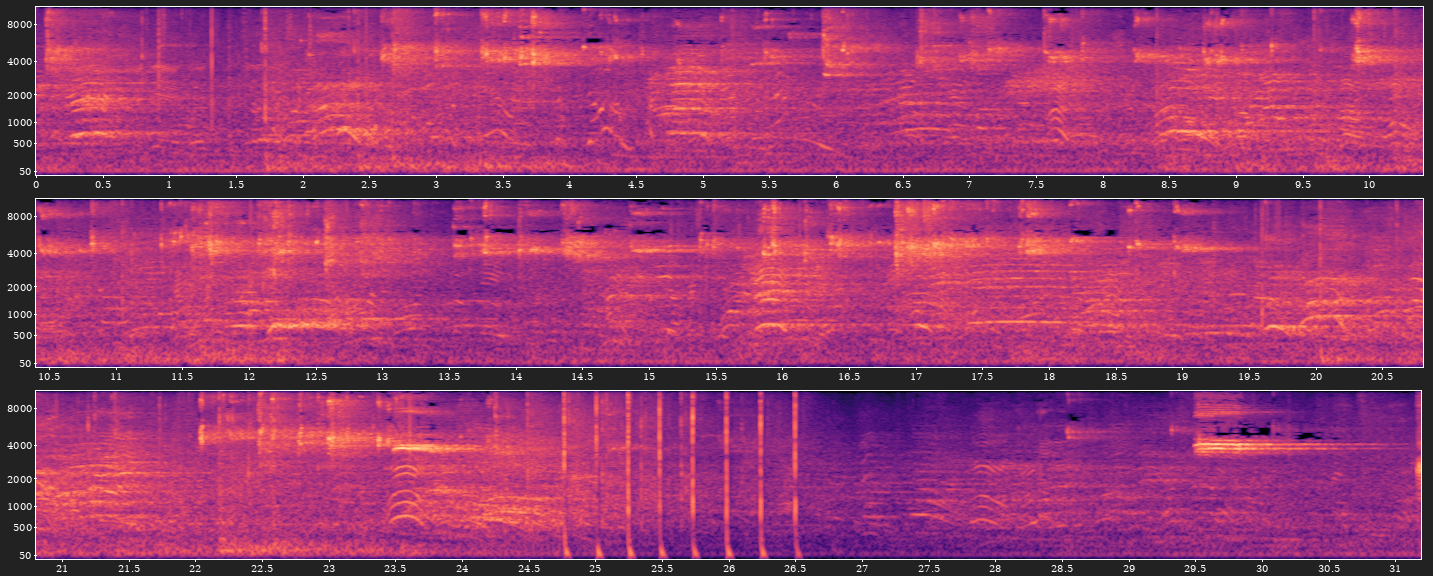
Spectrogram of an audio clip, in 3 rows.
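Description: Basketball game sounds: spectators' voices throughout, with the ball bouncing on the hardwood court. About 25 seconds in there is a quick run of sharp bounces, a ball being dribbled hard. A short high tone starts right at the end.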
